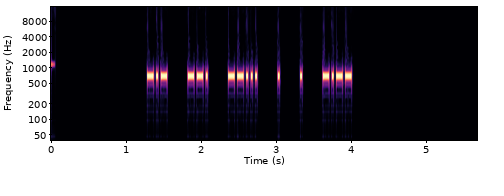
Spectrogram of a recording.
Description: Morse code, heard as a keyed tone, about 40 wpm, spaced as for 23 wpm, 700 Hz. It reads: KG7EEY
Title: USA Call Signs - 6 Characters - 3x Character Spacing - 40wpm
